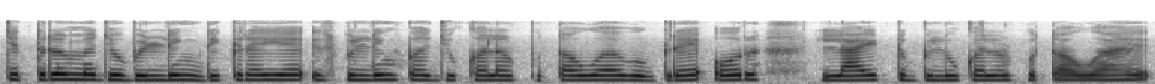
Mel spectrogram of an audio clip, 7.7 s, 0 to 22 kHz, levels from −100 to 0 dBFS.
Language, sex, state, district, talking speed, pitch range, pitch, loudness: Hindi, female, Rajasthan, Churu, 195 wpm, 215-230 Hz, 225 Hz, -16 LUFS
